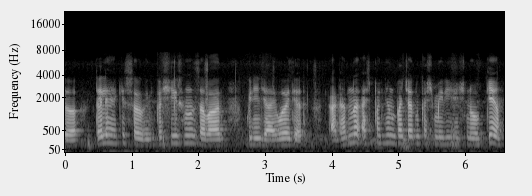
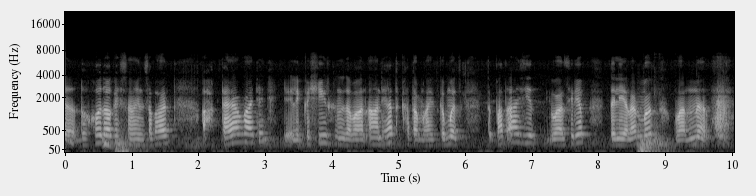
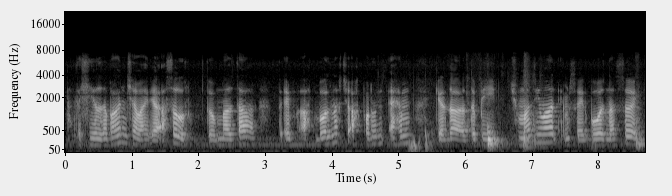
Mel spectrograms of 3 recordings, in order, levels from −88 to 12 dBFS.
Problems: none marked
